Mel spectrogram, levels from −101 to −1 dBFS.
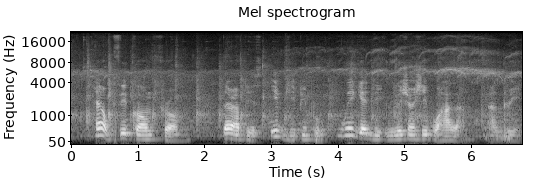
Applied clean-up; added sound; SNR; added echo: none; Livestock, farm animals, working animals; 17 dB; none.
